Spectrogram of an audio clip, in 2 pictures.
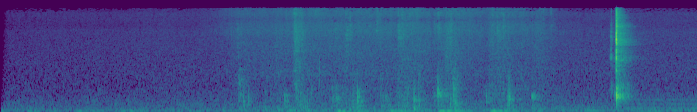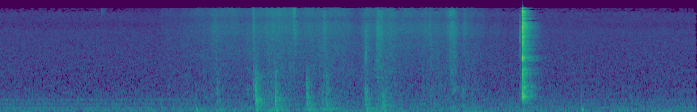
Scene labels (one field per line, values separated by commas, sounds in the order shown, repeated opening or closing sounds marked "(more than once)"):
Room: hallway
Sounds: footsteps, light switch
